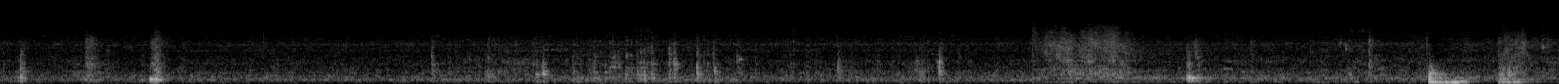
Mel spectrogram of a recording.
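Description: A plastic dipper scooping and stirring soy milk in a stone vat, with irregular knocks and clicks of the dipper against the vat wall and a second-long rush of splashing about ten seconds in. A few heavy thumps come near the end.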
